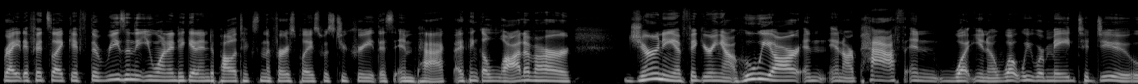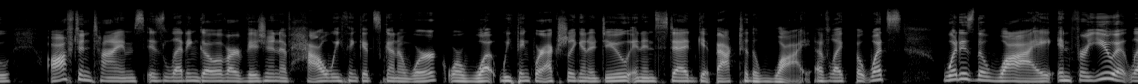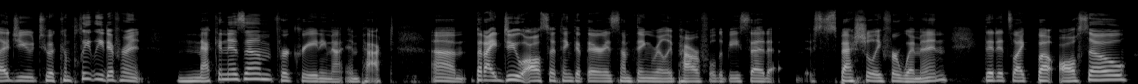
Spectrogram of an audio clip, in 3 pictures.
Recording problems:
none

